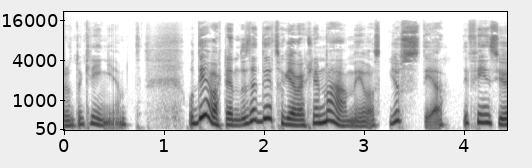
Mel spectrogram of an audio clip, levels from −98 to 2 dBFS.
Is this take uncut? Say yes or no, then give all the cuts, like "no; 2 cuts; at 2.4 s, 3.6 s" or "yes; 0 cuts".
no; 1 cut; at 3.1 s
